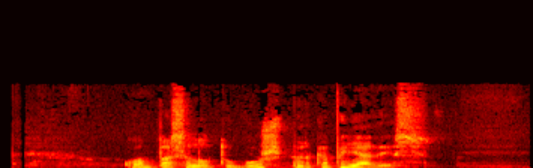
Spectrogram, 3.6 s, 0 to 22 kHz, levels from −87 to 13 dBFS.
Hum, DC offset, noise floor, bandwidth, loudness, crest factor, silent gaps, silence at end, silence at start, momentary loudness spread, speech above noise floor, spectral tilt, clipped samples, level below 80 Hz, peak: none; under 0.1%; -53 dBFS; 11.5 kHz; -22 LUFS; 20 dB; none; 0.7 s; 0.2 s; 9 LU; 31 dB; -4.5 dB/octave; under 0.1%; -64 dBFS; -4 dBFS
